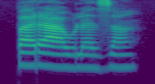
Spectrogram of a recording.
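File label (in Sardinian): "paràulas", female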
